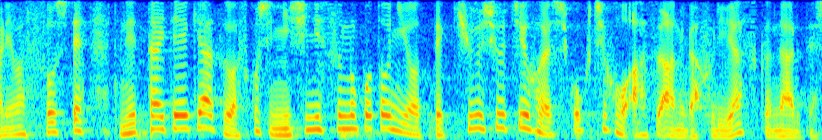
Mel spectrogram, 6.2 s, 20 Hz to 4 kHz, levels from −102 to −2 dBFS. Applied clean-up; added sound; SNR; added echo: none; none; none; none.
